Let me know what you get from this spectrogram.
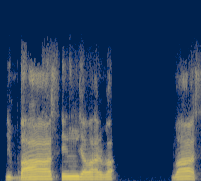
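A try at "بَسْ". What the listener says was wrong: এখানে কোনো টান নেই, বাস সিন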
